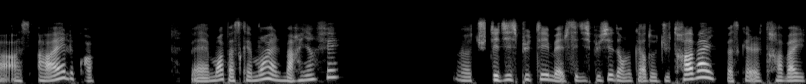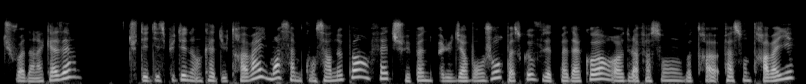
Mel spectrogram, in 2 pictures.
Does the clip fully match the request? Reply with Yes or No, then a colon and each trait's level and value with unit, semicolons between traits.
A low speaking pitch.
No: medium, 185 Hz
